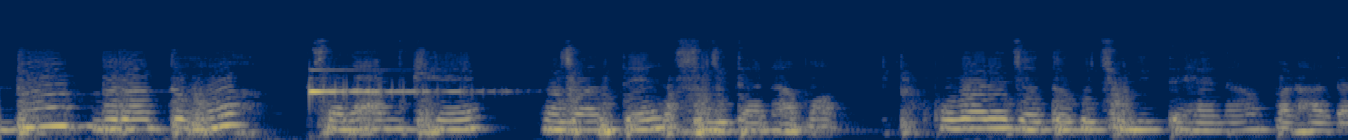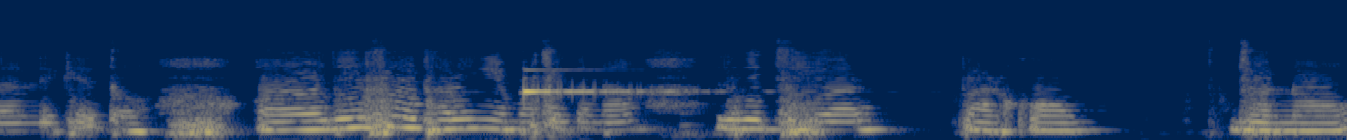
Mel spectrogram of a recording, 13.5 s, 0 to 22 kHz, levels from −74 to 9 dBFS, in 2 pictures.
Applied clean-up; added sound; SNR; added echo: classical method WPE with log-MMSE.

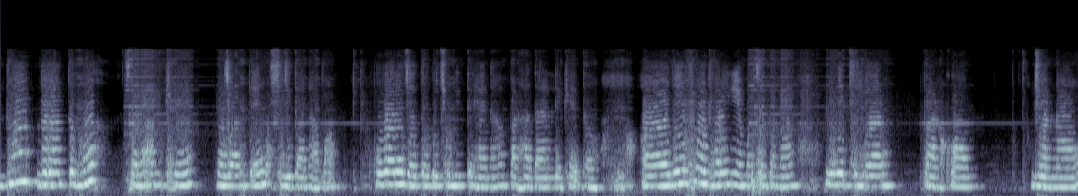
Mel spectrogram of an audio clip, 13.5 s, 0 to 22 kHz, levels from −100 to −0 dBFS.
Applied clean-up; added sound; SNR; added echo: neural separator model SepFormer DNS4.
